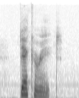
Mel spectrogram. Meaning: 1. To furnish with decorations 2. To improve the appearance of an interior of, as a house, room, or office 3. To honor by providing a medal, ribbon, or other adornment
- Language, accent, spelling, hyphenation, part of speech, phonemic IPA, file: English, US, decorate, dec‧or‧ate, verb, /ˈdɛkəɹeɪt/, En-us-decorate.ogg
